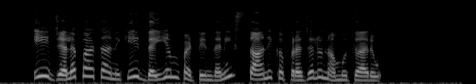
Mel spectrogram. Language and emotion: Telugu, neutral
